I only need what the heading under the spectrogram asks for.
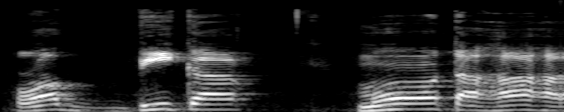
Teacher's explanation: را کو موٹا پڑھیں گے اور با کے اوپر آواز کو روک کر پڑھیں گے سختی کے ساتھ. ربک منتہاہا نون ساکن کے بعد تا آگے اخفا کریں گے باریک اخفا ہوگا.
